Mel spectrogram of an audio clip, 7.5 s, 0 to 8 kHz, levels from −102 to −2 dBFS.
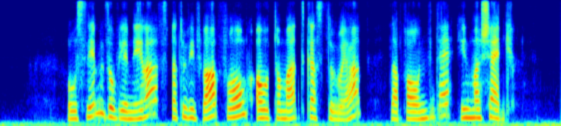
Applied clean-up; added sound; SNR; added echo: neural diffusion model UNIVERSE++.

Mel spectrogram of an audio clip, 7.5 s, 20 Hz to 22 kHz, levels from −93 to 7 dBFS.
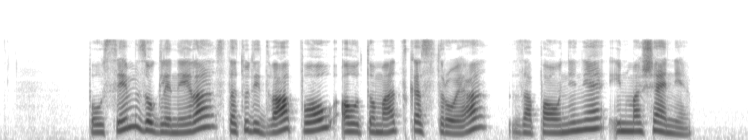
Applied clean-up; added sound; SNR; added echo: none; none; none; none.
